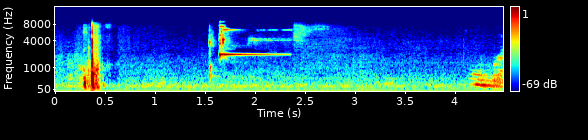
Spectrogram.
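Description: A brief knock of handling noise near the start. About a second and a half in comes a click and then a phone notification chime: a short electronic ding, a steady high tone that fades in under a second.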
